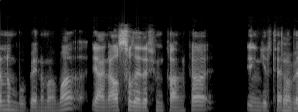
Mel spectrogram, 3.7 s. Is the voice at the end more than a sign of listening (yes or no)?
yes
